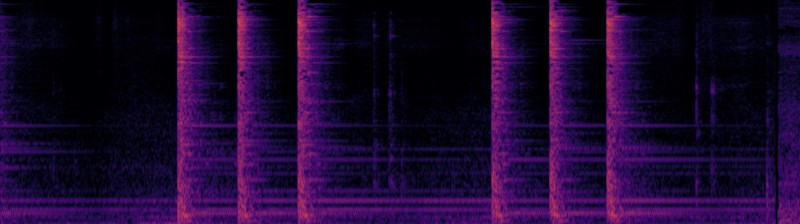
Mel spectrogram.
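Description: Metal tool striking the steel hydraulic accumulator bottle six times, in two sets of three about half a second apart. Each strike leaves the bottle ringing with the same steady low tones, fading slowly.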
